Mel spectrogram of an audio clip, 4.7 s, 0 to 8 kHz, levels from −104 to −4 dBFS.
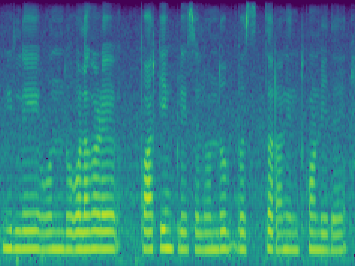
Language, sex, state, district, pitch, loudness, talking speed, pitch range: Kannada, female, Karnataka, Bangalore, 195 Hz, -19 LUFS, 100 wpm, 185-200 Hz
